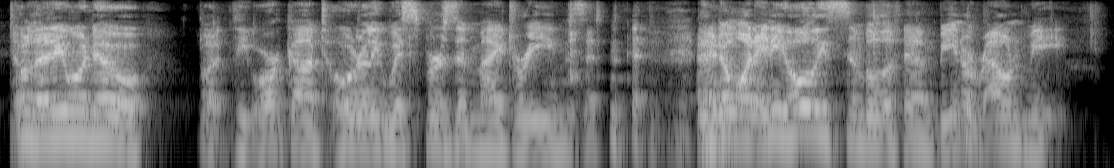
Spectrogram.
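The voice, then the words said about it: Loud stage whisper, weird voice. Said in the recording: “mimic whispering ... just stage whisper ... Talk actually louder. But in a weird voice ... this is totally a whisper”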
